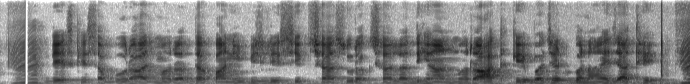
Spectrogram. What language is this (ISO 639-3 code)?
hne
